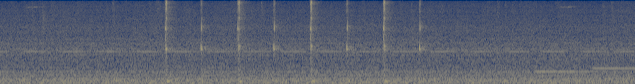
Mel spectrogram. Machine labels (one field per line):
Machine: valve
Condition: normal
